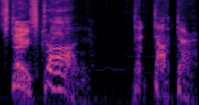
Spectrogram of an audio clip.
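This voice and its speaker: Guy doing a polite robot for a comedy stream, quiet, formal, keeps repeating words, bit gravelly, music under it. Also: on the high side, lively intonation, very slow, heavily acted. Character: earnest, polite, hesitant male robot with political dreams. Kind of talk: comedic in-character livestream.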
